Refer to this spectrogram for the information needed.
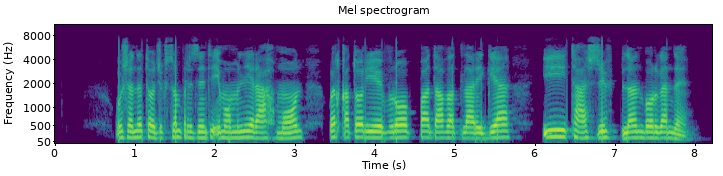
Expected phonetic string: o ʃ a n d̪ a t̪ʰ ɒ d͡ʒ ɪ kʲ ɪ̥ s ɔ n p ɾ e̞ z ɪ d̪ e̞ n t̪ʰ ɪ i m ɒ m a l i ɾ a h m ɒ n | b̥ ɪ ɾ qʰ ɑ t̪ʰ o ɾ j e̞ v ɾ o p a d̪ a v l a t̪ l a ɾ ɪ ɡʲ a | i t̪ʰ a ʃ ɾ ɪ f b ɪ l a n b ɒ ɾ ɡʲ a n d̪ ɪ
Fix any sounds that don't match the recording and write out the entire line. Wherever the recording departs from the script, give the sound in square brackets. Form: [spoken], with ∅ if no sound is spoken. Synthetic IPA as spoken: o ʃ a n d̪ a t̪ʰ ɒ d͡ʒ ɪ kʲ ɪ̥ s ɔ n p ɾ e̞ z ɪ d̪ e̞ n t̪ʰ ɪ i m ɒ m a l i ɾ a h m ɒ n | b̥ ɪ ɾ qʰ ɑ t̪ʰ [ɒ] ɾ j e̞ v ɾ o p a d̪ a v l a t̪ l a ɾ ɪ ɡʲ a | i t̪ʰ a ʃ ɾ ɪ f b ɪ l a n b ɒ ɾ ɡʲ a n d̪ ɪ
